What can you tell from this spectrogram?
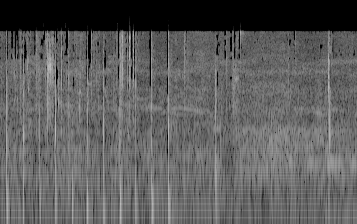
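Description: Light, irregular clicks and taps from a small terrier moving about on asphalt, several a second at first, then sparser.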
